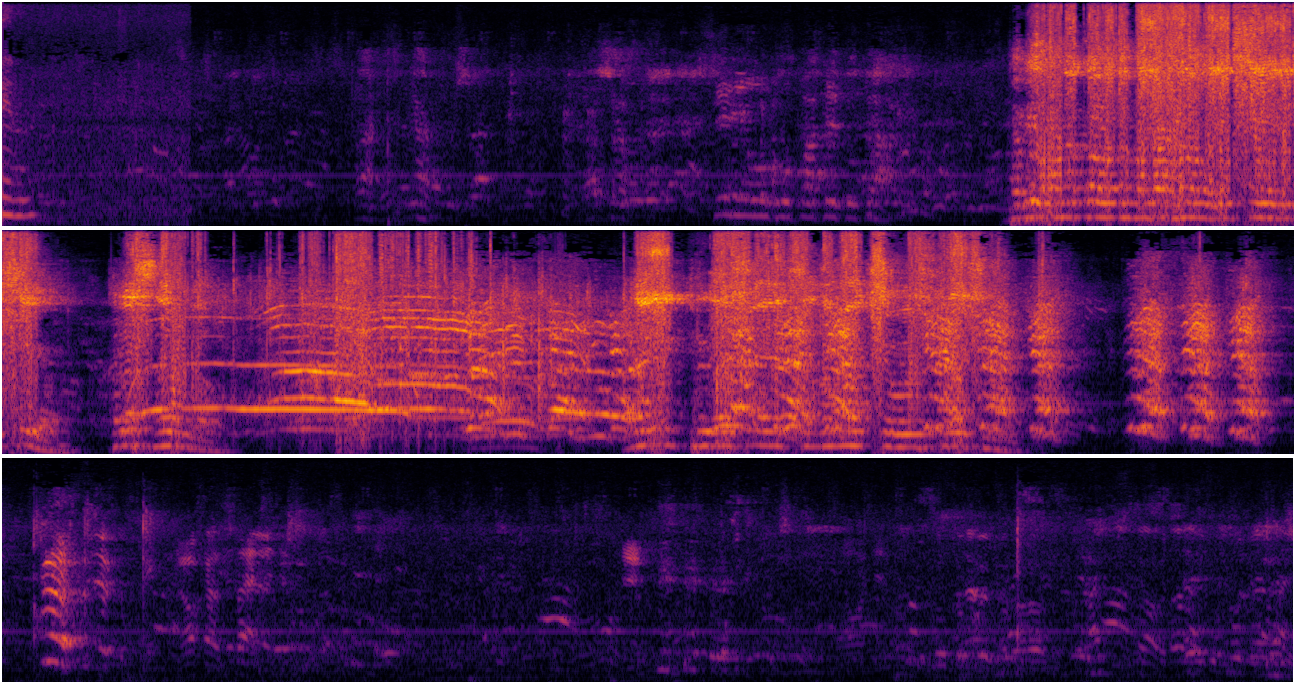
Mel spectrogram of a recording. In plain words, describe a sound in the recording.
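People chatter quietly in the background.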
